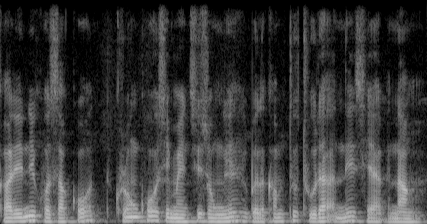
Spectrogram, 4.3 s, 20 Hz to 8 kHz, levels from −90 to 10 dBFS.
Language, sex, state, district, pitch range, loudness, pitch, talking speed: Garo, male, Meghalaya, West Garo Hills, 120-145 Hz, -20 LUFS, 130 Hz, 140 wpm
